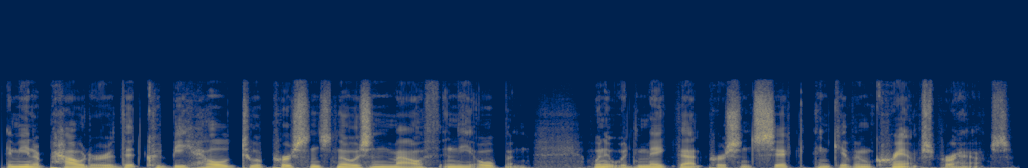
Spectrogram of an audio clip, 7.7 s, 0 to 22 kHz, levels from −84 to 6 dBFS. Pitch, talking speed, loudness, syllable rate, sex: 95 Hz, 225 wpm, -21 LUFS, 5.0 syllables/s, male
